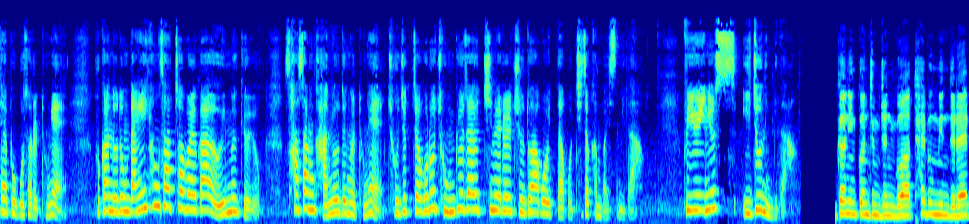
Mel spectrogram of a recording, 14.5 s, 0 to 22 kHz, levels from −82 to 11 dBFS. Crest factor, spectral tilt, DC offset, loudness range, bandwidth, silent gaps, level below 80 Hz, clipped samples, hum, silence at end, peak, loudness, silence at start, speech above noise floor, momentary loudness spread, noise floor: 16 dB; -4 dB/octave; under 0.1%; 2 LU; 15.5 kHz; 12.01-12.51 s; -64 dBFS; under 0.1%; none; 0 s; -4 dBFS; -21 LUFS; 0 s; 28 dB; 13 LU; -49 dBFS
